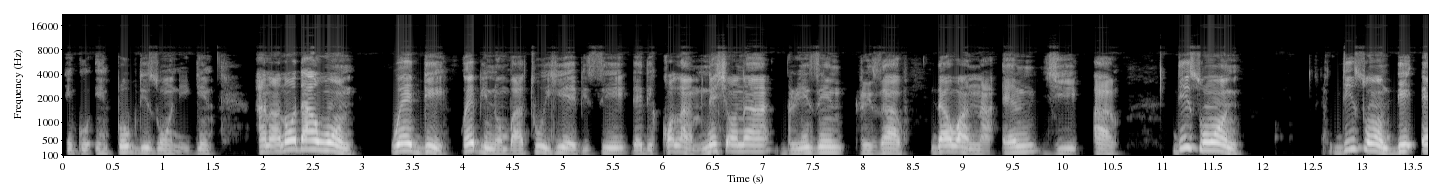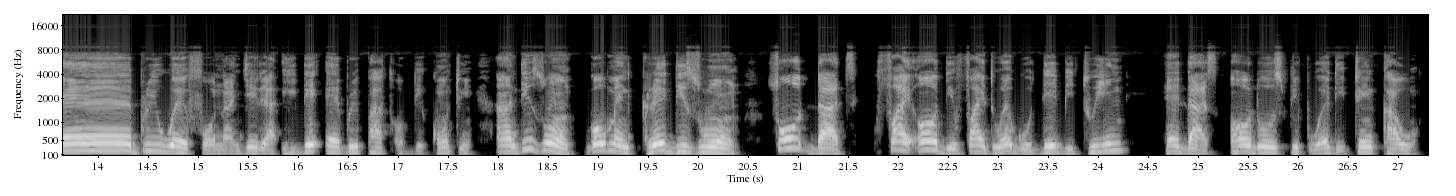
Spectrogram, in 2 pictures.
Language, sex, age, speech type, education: Nigerian Pidgin, male, 30-45, spontaneous, tertiary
